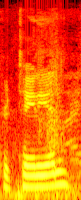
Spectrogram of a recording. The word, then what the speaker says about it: Kertenian: This is Kertenian.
